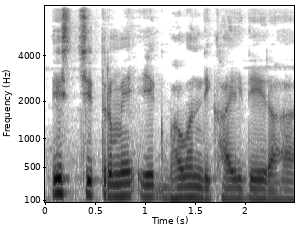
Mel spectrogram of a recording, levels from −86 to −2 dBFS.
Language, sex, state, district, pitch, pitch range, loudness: Hindi, male, Maharashtra, Gondia, 120 Hz, 110-140 Hz, -17 LUFS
